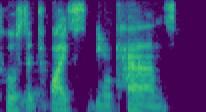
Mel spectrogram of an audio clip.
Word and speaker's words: Cannes: It's hosted twice in Cannes. It's not Cannes, it's Cannes. The Cannes Film Festival, yeah. The Cannes Festival. Why am I pronouncing the S?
